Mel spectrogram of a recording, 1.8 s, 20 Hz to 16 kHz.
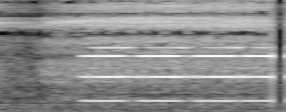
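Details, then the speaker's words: Servo U ventilator medium-priority alarm (yellow), e.g. for a leak: repeating mid-pitched electronic tones in a group of short beeps over background hum. "The 3 in the yellow is like, say if we had a leak."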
